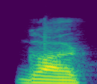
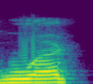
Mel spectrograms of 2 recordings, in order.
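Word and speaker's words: guard: সেক্ষেত্রে কিন্তু এই আমরা ইউ টা উচ্চারণ করবো না সেটা অনুচ্চারিত হবে এবং ইউ টা সাইলেন্ট থাকবে যেমন জি ইউ এ আর ডি গার্ড এখানে কিন্তু আমরা কেউ গুয়ার্ড যদি বলি সেক্ষেত্রে কিন্তু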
